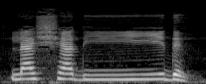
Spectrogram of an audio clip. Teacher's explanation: کلکلا کر، یہاں پہ دال کی آواز کو پلٹ دیں گے، یہاں پہ دال جو ہے وہ ساکن ہو جائے گا اور آواز پلٹ کر آئے گی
